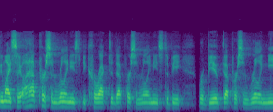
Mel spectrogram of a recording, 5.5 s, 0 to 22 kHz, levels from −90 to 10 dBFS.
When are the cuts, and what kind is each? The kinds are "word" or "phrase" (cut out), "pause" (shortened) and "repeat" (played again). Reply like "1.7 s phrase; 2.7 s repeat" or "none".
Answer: none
